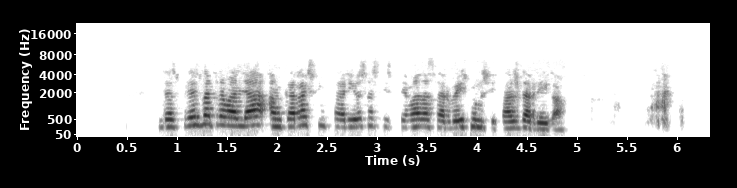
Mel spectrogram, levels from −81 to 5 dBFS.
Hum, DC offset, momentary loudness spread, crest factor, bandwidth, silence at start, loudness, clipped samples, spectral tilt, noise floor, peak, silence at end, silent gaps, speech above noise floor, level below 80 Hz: none; under 0.1%; 21 LU; 18 dB; 6.4 kHz; 0.85 s; -18 LUFS; under 0.1%; -6 dB/octave; -37 dBFS; -2 dBFS; 0.4 s; 4.95-5.03 s, 5.27-5.32 s, 5.46-5.68 s; 19 dB; -72 dBFS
